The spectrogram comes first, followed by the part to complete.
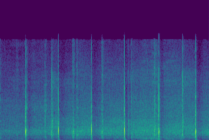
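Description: Congregation clapping in congratulation, with one set of distinct claps about three a second over scattered fainter clapping.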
